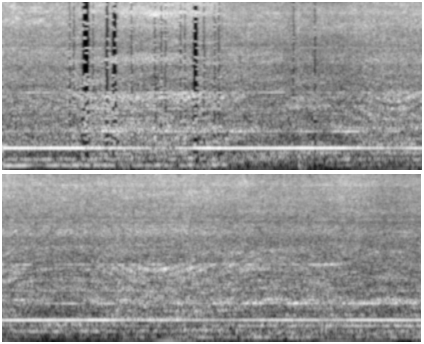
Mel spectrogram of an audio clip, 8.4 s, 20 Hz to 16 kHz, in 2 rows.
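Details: 1997 Sebo X1 upright vacuum on first power-up after collection: steady, even motor roar with a clean constant hum, no surging, rattling or leak whistles. Running healthy.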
